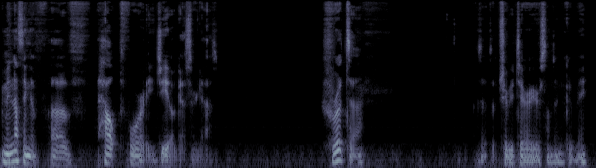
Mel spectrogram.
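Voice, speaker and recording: A man's voice: mid-range voice, unhurried, vocal fry, pauses often, slightly rough. A man casually thinking aloud while playing a geography guessing game. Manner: thinking aloud, musing and joking. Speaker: let's play host. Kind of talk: casual gameplay commentary.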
